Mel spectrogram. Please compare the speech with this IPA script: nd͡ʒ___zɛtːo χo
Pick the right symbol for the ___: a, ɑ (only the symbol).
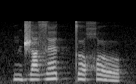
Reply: a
